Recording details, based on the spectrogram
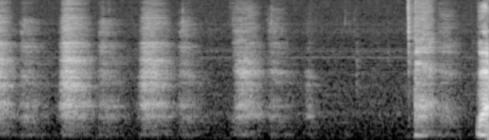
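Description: Repeated harsh, effortful gasping breaths with short pauses between them, laboured breathing after coughing, here acted to depict smoking-related lung disease.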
